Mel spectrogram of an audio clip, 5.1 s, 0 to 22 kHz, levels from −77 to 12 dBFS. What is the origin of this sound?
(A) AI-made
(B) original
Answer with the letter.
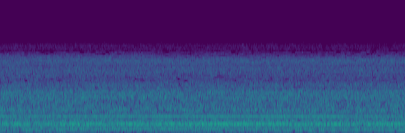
B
